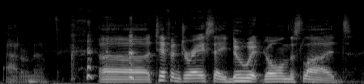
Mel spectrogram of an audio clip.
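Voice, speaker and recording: An American man hosting a casual livestream, reading out viewer comments in an animated, joking way. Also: moderate pace, clean tone. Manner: animated, playful, jumps in pitch when joking. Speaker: livestream host.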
